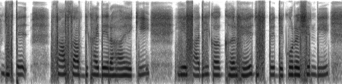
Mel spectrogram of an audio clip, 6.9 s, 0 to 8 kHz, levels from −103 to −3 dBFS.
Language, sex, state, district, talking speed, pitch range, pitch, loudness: Hindi, female, Arunachal Pradesh, Longding, 150 wpm, 215-235 Hz, 225 Hz, -14 LUFS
